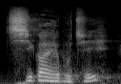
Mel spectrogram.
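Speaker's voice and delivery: slow, soft inner grumble; quiet sarcastic aside to herself; muttered to herself. Retold or imitated. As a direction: grumble it under your breath. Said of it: "속으로".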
